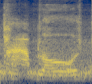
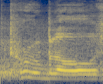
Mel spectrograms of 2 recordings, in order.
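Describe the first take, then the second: First: The word begins with the sound 'pab'. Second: The word begins with the sound 'pweb'. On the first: The speaker calls it wrong. "It's not Pablos" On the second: The speaker calls it right. "You can't say the word Pueblo"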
